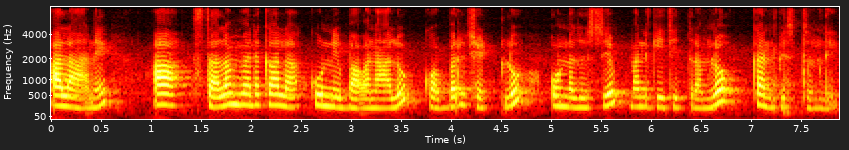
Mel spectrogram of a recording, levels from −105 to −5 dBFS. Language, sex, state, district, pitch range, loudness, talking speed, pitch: Telugu, female, Andhra Pradesh, Anantapur, 220-270 Hz, -21 LUFS, 105 wpm, 245 Hz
